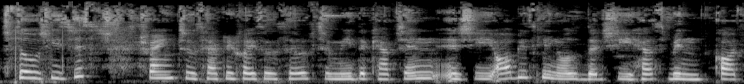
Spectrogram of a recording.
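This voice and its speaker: A young woman casually reacting to a manga chapter, reading panels aloud between excitable, slangy asides. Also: high voice, slow, gravelly, hardly any pauses, low-quality recording.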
